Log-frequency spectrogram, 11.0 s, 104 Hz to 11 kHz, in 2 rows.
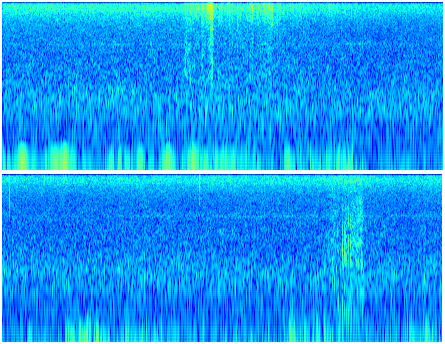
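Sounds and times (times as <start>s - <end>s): leaves rustling and crackling: 0.0s - 11.0s
steady high hiss: 0.0s - 11.0s.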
